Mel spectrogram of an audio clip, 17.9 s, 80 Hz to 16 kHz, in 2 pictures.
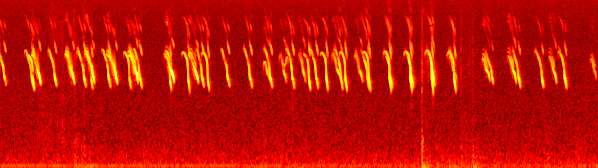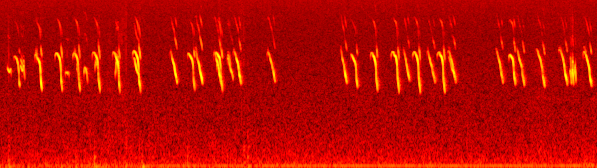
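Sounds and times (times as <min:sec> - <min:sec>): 
chicks cheeping: 0:00.0 - 0:17.9.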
